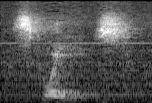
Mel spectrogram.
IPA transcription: skwiːz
